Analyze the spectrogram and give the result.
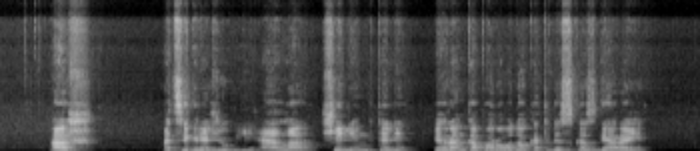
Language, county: Lithuanian, Alytus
